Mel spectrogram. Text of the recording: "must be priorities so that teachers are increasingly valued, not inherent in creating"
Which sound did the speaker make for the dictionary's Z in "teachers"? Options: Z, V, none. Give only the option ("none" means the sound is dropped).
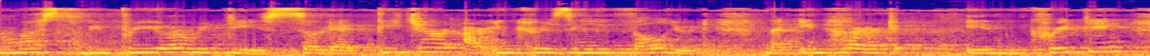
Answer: none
